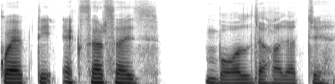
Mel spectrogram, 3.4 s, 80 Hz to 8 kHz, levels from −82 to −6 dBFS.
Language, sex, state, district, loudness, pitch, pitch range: Bengali, male, Assam, Hailakandi, -20 LUFS, 135 Hz, 125-145 Hz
